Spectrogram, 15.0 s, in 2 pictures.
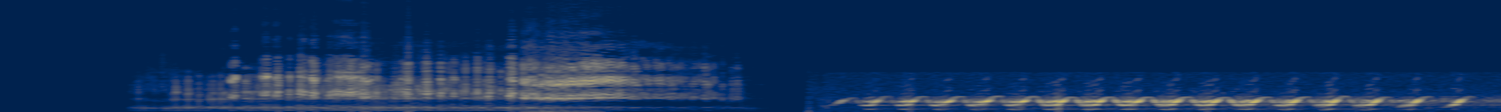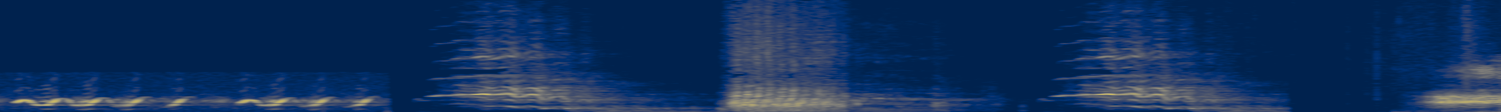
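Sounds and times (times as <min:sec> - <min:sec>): horse whinnying: 0:09.6 - 0:14.0
horse snorting: 0:10.6 - 0:12.5.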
